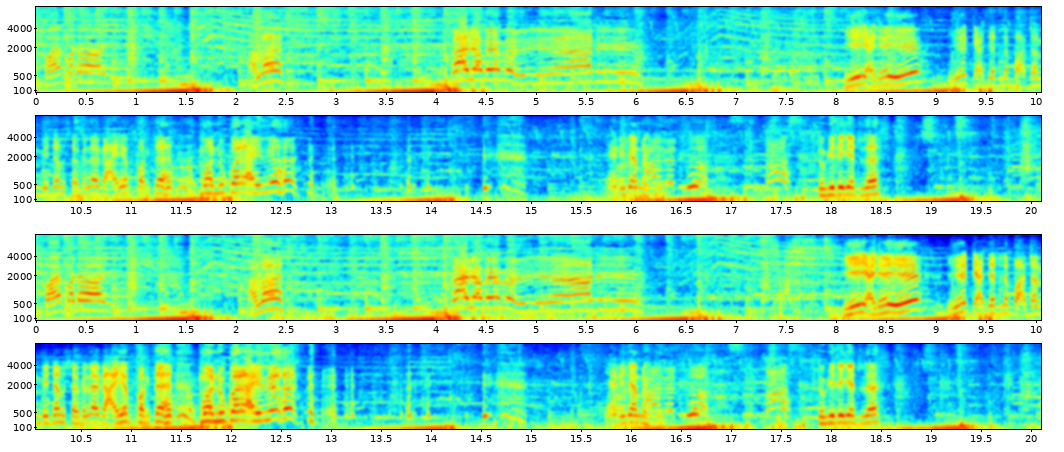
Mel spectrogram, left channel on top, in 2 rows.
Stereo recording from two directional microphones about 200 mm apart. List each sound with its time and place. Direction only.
0.1 s speech: 15° right (ahead or behind)
2.0 s speech: 5° right (ahead or behind)
3.4 s music: 20° right (ahead or behind)
4.1 s speech: centre (ahead or behind); by 6.1 s 15° right (ahead or behind)
6.6 s music: 35° right (ahead or behind)
8.0 s speech: 25° right (ahead or behind); by 13.2 s 55° right (ahead or behind)
13.7 s music: 20° right (ahead or behind)
14.5 s a sound: 10° right (ahead or behind)
15.7 s speech: 25° right (ahead or behind)
17.3 s music: 55° right (ahead or behind)
17.8 s speech: centre (ahead or behind)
